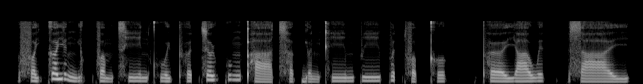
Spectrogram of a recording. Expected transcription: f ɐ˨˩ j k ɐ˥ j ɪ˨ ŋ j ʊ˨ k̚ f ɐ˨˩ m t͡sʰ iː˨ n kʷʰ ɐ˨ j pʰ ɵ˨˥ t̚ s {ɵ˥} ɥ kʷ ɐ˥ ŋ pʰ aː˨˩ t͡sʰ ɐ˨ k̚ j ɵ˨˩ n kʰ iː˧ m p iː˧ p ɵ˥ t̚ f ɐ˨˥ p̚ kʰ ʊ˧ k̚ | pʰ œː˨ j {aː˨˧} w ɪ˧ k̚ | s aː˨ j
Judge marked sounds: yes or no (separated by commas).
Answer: yes, yes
